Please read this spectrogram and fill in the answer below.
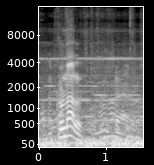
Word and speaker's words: कृणाल: कृणाल सुनाल कुणाल okay okay कुणाल Pandya A R silent है ना कृणाल ಸಿಂಧಿ ಒಂದು ಕ್ರಾಸ್ ಮಾಡಬೇಕು, ರಿವರ್ ಕ್ರಾಸಿಂಗ್ ಮಾಡ್ಬೇಕು ಇವಾಗ ನಾವು.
